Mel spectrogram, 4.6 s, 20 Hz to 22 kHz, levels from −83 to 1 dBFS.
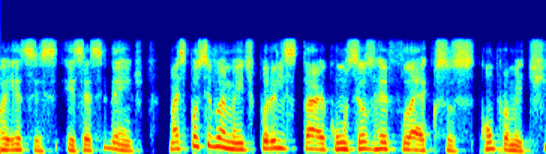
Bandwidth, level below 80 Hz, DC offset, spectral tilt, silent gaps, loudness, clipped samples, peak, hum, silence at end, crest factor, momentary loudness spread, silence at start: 8 kHz; -48 dBFS; under 0.1%; -5 dB/octave; none; -16 LUFS; under 0.1%; -4 dBFS; none; 0 s; 14 dB; 5 LU; 0 s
